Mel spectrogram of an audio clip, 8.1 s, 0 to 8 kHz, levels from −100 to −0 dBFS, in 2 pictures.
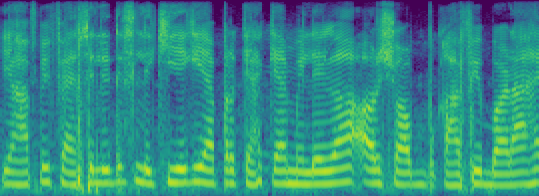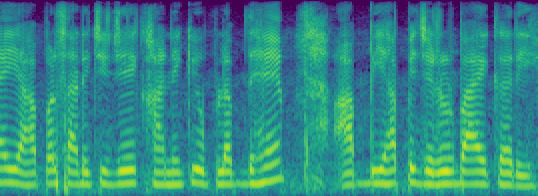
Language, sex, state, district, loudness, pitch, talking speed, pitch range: Hindi, female, Delhi, New Delhi, -15 LUFS, 195 Hz, 215 wpm, 185-205 Hz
